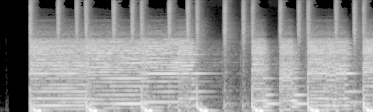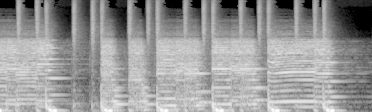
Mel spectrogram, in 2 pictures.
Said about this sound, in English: Uh, question three is on a guitar modeler now called British Combo Synth Lead. Here's what it sounds like.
